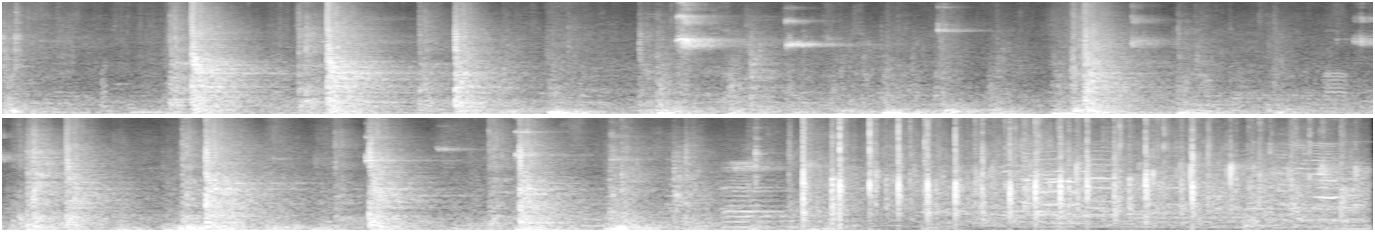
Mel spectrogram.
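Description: Squash rally: the ball cracking off rackets and walls roughly once a second, echoing in a large hall, with short squeaks of court shoes on the wooden floor. Near the end the rally stops and the crowd claps.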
